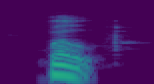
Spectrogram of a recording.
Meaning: Well. Typically used to express exasperation, a matter-of-fact or unenthusiastic attitude, or helpless acceptance of something surprising
- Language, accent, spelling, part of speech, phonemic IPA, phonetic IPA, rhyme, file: English, Australia, welp, interjection, /wɛlp/, [wɛlp̚], -ɛlp, En-au-welp.ogg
